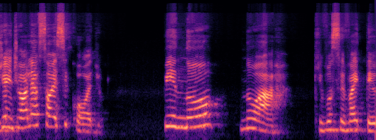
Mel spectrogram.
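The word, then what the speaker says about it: Pinot Noir: Eu vim com essa uva pinar. Eu não sabia que escrevia assim, tá gente?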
